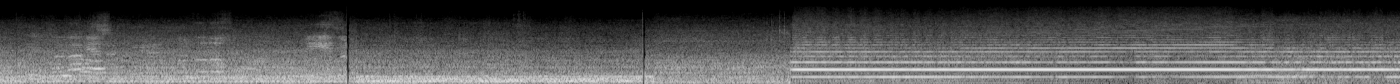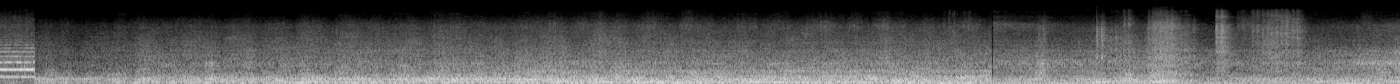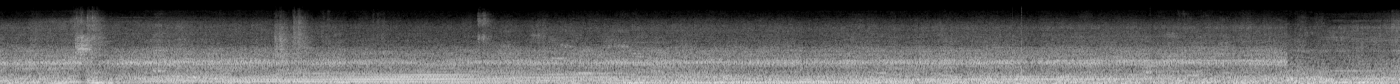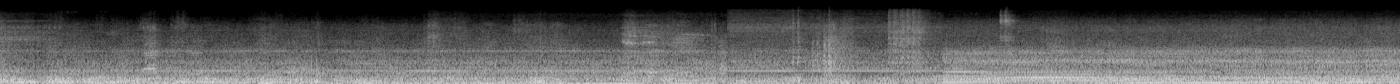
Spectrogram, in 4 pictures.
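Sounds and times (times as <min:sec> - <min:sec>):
railcar engine: 0:00.0 - 0:56.0
wheels on the track: 0:00.0 - 0:56.0
diesel railcar horn: 0:07.8 - 0:14.4, 0:50.6 - 0:56.0.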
